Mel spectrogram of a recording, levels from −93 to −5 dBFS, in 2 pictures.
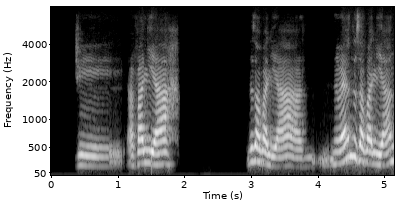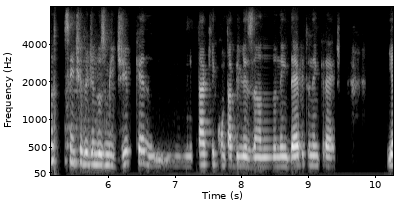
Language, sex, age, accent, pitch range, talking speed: Portuguese, female, 30-49, Brazilian, 175-230 Hz, 135 wpm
